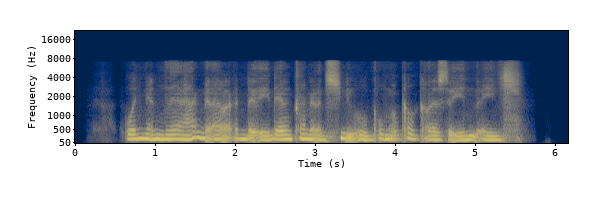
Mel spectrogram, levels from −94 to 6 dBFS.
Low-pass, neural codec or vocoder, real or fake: 7.2 kHz; codec, 16 kHz, 0.5 kbps, FreqCodec, larger model; fake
